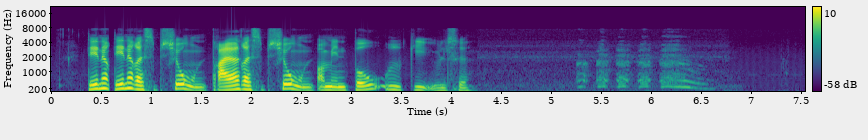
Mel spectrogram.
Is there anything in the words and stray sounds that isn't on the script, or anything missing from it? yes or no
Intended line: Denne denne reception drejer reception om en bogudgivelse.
yes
